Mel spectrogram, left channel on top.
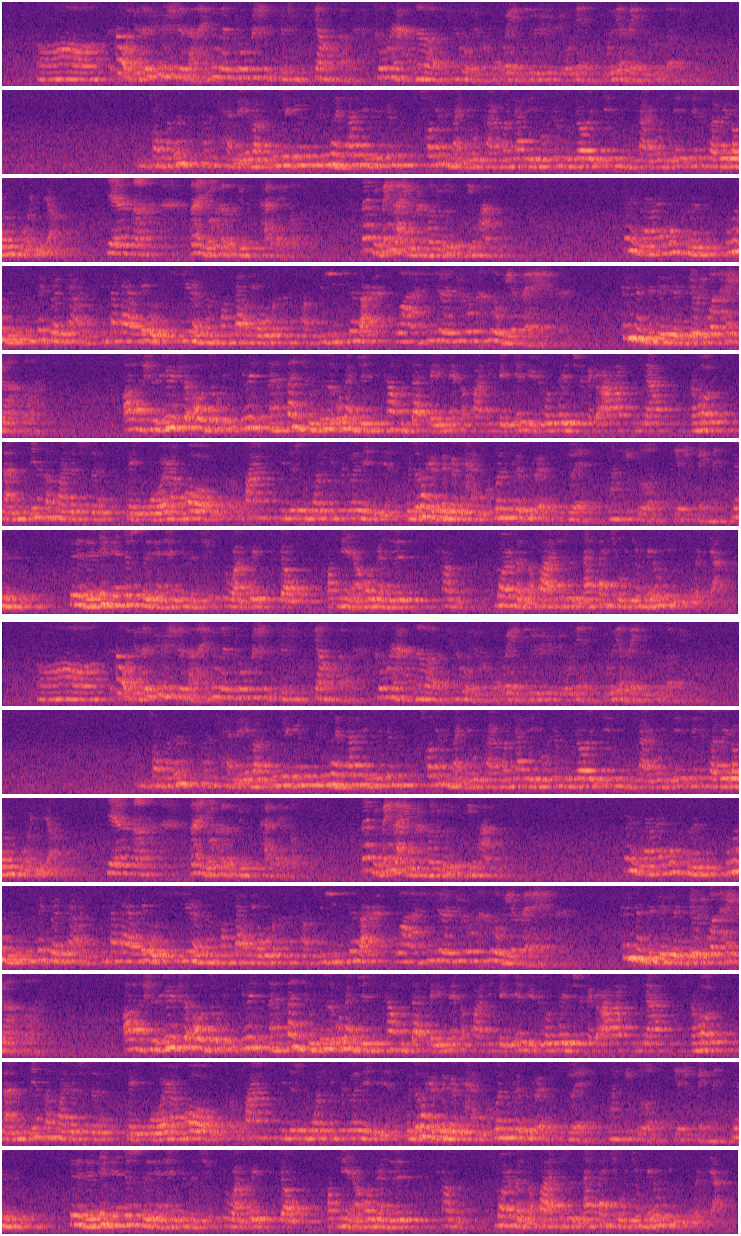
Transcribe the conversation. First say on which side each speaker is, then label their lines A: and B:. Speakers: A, on the right; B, on the right.
A: 哦，但我觉得日式本来就跟中式的其实挺像的，中日韩的其实我觉得口味其实是是有点有点类似的那种。
B: 我不知道，反正反正踩雷了，就是跟跟在家里，
A: 嗯，
B: 就是跟超市里买牛排，然后家里用黑胡椒腌一下，然后煎煎出来味道一模一样。
A: 天呐，<laughs> 那有可能就是踩雷了。那你未来有什么旅行计划吗？
B: 是的，未来我可能我可能就是这个假期大概六七月份放假的时候，我可能想去新西兰。
A: 哇，新西兰据说特别美，
B: 对对对对对对，
A: <laughs> 就离我太远了。
B: 啊，是因为是澳洲，因为南半球就是我感觉你像你在北美的话，你北边比如说可以去那个阿拉斯加，然后南边的话就是美国，
A: 对
B: 然后呃巴西就是墨西哥那边，我知道有那个坎昆，
A: 对
B: 对不对？
A: 嗯对，墨西哥也是北美，
B: 对对对对对对，那边就是感觉你们去玩会比较方便，
A: 近。
B: 然后感觉像墨尔本的话，就是南半球就没有几个国家，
